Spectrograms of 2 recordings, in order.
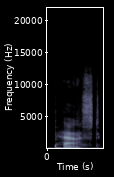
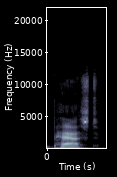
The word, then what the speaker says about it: past: If you're American, you might say past rhyming with man.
